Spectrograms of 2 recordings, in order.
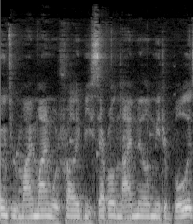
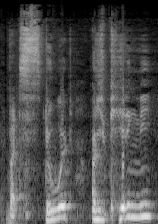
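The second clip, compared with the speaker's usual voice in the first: louder, higher outraged disbelief; 9 semitones higher, 6 dB louder than usual. Real, not acted. Ranting at the wife's baby name, loud outraged disbelief. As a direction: cry out at the absurd name.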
